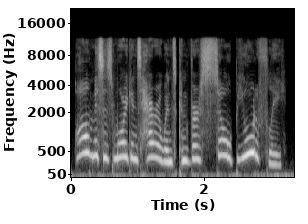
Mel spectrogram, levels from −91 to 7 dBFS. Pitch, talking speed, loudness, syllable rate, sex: 340 Hz, 125 wpm, -15 LUFS, 5.1 syllables/s, female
